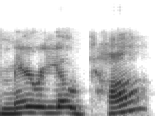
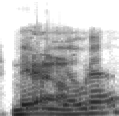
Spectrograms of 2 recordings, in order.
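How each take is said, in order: First: The final syllable is clearly enunciated and emphasized. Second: The final syllable is said lightly, not emphasized.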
